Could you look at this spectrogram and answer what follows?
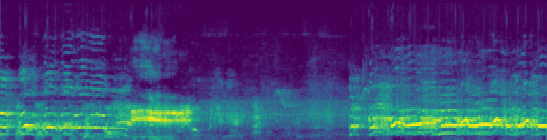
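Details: Balenggek roosters at a crowing festival in Kota Solok: a dense run of bouncing, stepped crow notes, a sharp falling sweep, a quieter gap with chatter, then a renewed chorus of overlapping crowing.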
